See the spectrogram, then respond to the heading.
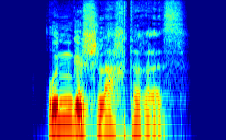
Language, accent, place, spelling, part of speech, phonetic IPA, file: German, Germany, Berlin, ungeschlachteres, adjective, [ˈʊnɡəˌʃlaxtəʁəs], De-ungeschlachteres.ogg
- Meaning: strong/mixed nominative/accusative neuter singular comparative degree of ungeschlacht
